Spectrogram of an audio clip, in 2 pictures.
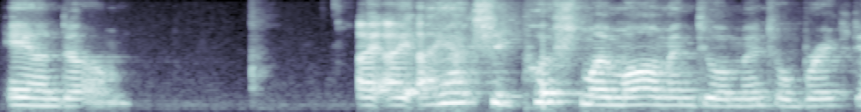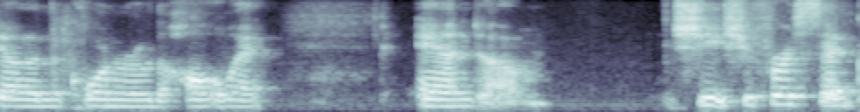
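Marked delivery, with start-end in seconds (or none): none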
